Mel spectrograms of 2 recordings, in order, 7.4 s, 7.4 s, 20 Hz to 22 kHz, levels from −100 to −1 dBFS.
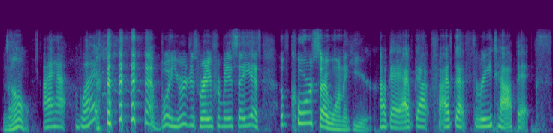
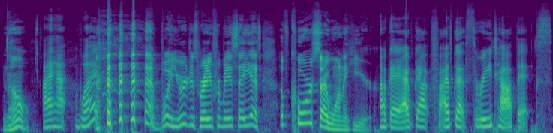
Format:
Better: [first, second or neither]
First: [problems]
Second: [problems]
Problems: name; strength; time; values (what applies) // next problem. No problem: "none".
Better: second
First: garbled, watery; slightly; nothing above 7.5 kHz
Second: none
